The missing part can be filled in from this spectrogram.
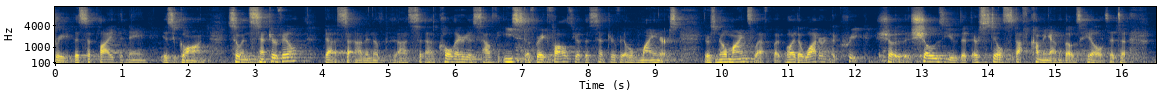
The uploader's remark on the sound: Presented at the 2013 Montana History Conference in Sidney.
